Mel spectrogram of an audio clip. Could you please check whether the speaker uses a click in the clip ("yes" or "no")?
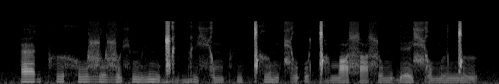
yes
